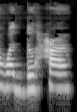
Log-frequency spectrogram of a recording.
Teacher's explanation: ہا کو جو ہے گلے کے درمیانی حصے سے پڑھنا ہے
